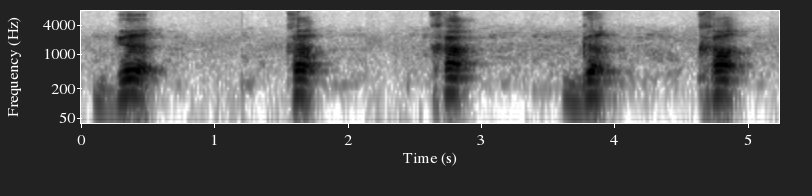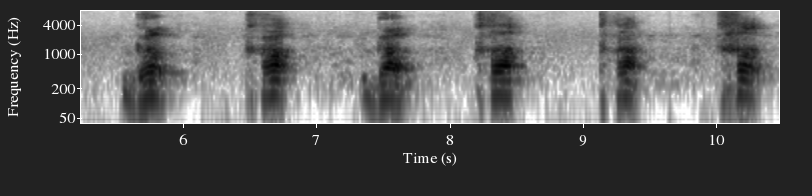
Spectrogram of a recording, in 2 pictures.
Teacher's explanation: the back part of the tongue is raised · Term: velar plosives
